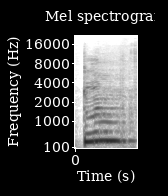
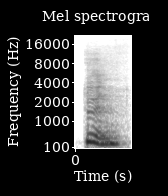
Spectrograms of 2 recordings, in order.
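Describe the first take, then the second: First: It is said with a high level tone. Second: It is said with a falling tone. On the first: "first tone" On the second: "I've always said fourth tone"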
